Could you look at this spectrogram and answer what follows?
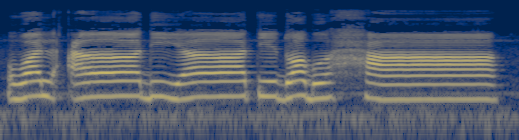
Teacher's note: عین کو کھینچیں گے، یا کو کھینچیں گے اور ہا کو کھینچیں گے، باقی کسی الفاظ کو نہیں کھینچنا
